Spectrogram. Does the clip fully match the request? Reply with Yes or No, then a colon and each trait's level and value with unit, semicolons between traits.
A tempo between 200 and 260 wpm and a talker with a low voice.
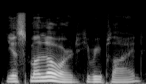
Yes: fast, 205 wpm; low, 130 Hz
